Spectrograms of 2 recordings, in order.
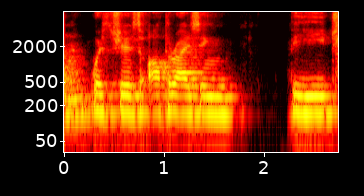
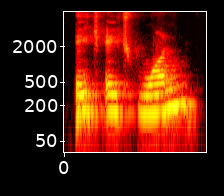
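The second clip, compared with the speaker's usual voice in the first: slow, deliberate, carefully spelled-out delivery. Presenting resolutions in committee for another member, speaking slowly. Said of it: "I'll say this slowly for you".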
